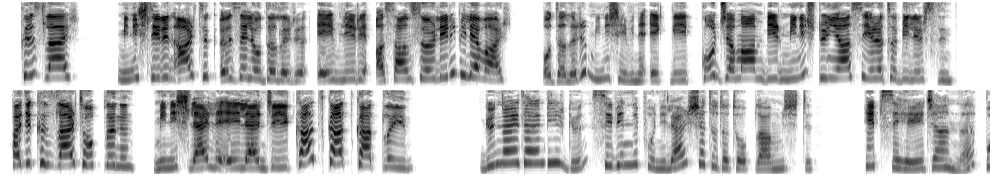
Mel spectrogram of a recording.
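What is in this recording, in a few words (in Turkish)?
kız çocuk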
